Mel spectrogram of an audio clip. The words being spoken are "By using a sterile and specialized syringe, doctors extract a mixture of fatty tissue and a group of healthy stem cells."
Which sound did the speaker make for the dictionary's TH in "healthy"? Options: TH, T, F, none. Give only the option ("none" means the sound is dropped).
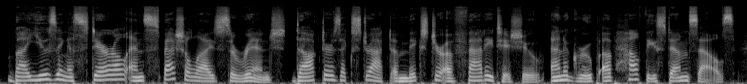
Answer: TH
